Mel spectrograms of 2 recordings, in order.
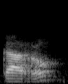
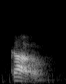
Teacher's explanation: The Double R is rolled much more than the single R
